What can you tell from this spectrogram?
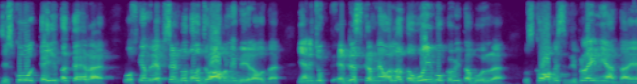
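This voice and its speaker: High-voiced male teacher explaining a poem. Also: warm tone. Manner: reads the English verse lines slowly, then explains each in Hindi; repeats key terms and counts them out step by step. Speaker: assistant professor teaching English literature.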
